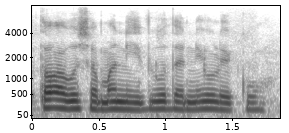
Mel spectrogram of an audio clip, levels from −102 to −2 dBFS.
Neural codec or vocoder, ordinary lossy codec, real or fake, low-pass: none; none; real; none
